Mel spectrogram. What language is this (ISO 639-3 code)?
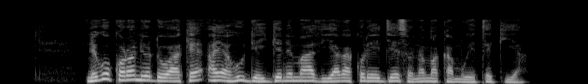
kik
